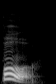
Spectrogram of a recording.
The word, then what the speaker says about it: 不: fourth tone so like boo but over here it's a rising tone it's the second tone so there's like a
